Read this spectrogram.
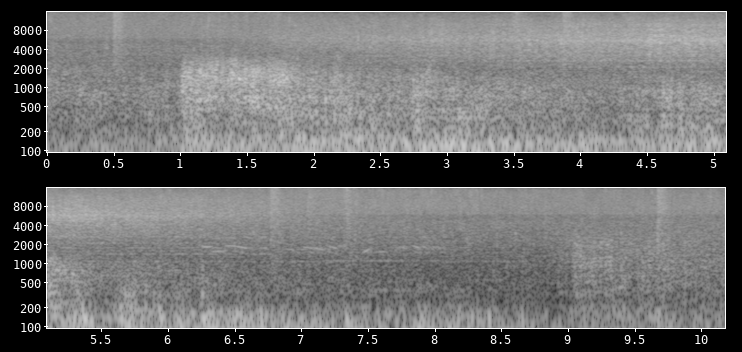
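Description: Thunder rumbles deeply and slowly fades.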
